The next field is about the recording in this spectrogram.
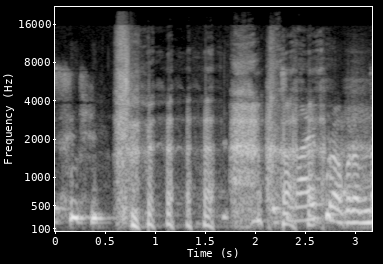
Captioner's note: laughter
